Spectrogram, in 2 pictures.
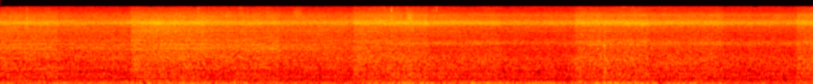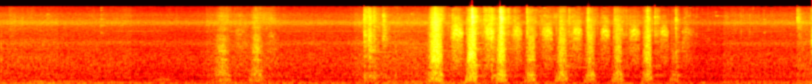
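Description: Honeybees buzzing over an open hive's frames. About eight seconds in comes a quick run of sharp clicks and knocks lasting a few seconds, from the wooden hive frames and equipment being handled.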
